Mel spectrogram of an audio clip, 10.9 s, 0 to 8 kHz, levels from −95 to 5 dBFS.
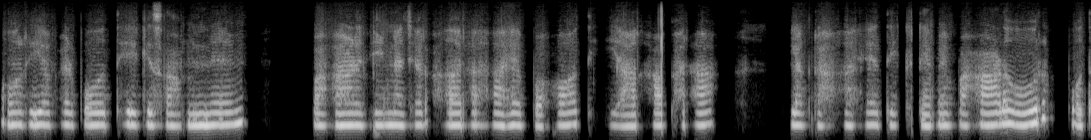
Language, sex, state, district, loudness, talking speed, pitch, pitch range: Hindi, female, Bihar, Araria, -23 LUFS, 130 wpm, 220 Hz, 215-230 Hz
